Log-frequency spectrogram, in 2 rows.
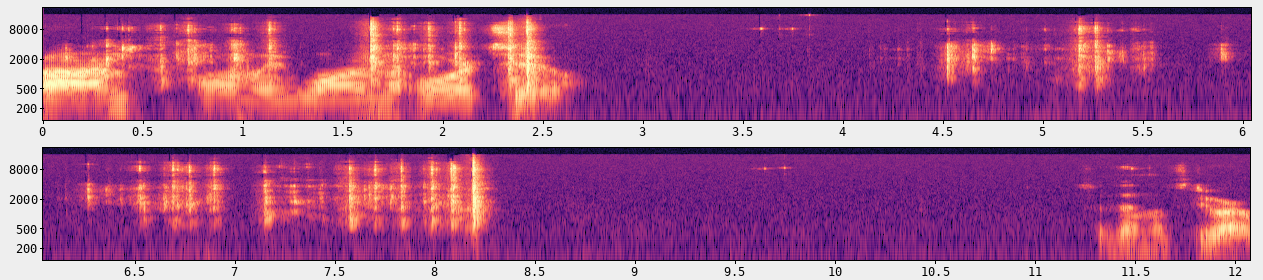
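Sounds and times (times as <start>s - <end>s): typing on computer keyboard: 0.2s - 2.6s, 4.4s - 8.3s.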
